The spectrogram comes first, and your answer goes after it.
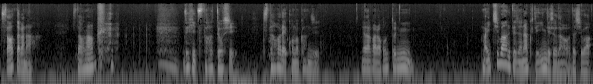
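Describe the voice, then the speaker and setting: A man's voice: medium pitch, lively intonation, normal speed, long pauses, breathy edge. A man with a Kansai accent hosting a casual solo radio talk, rambling and often laughing at himself. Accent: Kansai Japanese. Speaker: solo radio host and creator.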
